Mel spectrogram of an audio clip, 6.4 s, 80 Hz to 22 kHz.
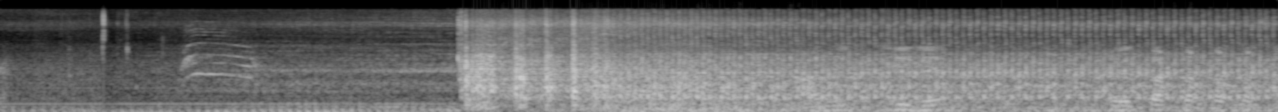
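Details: BS4 common-rail diesel with codes P171A/P1B87 that cut-cut-cut after starting due to poor rail pressure; injectors fine, rail pressure sensor fixed: brief crank, clean catch, steady even idle with no misses or knocks.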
